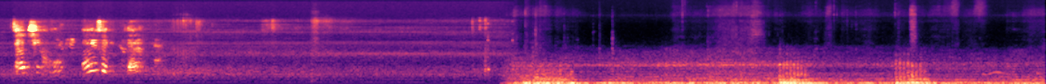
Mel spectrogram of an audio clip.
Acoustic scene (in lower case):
car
